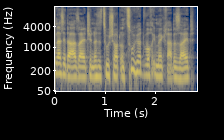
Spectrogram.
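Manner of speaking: normal talking voice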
